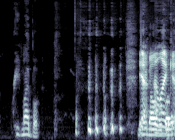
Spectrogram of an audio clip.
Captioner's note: laughing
